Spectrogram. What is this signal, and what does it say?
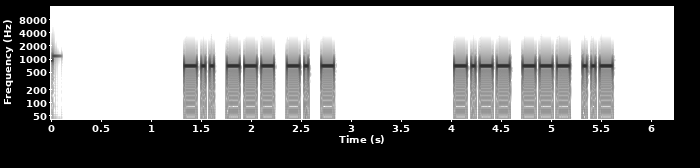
Morse code, heard as a keyed tone, about 28 wpm, 700 Hz. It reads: DONT YOU
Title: 4x Word-Spacing - Sentences from Top 300 Words - 28wpm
